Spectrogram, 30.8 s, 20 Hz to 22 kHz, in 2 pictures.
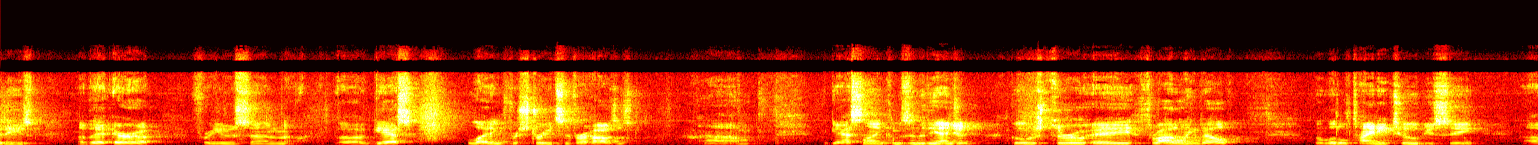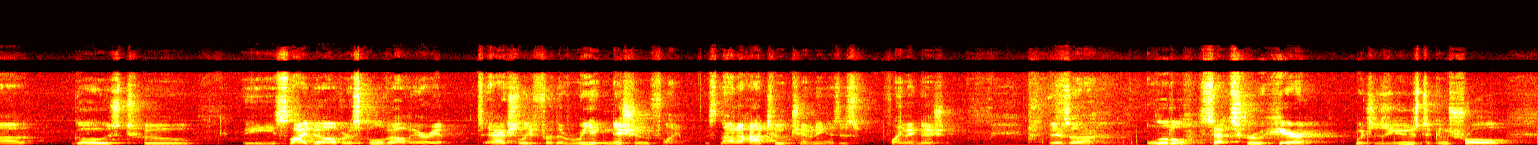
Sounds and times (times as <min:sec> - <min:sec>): Speech: 0:00.0 - 0:07.6, 0:08.2 - 0:12.5, 0:13.1 - 0:25.0, 0:25.7 - 0:30.7.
